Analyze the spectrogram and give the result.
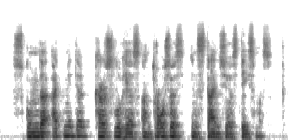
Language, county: Lithuanian, Vilnius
